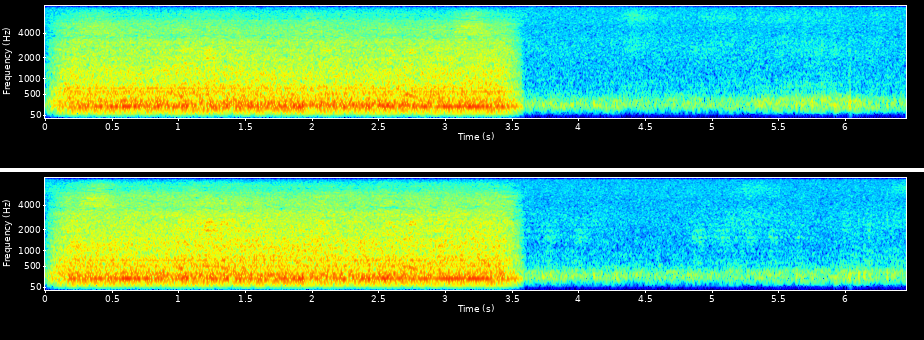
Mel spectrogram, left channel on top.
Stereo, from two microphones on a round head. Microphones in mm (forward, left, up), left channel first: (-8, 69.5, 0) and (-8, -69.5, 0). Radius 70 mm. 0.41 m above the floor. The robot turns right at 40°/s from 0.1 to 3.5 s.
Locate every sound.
Only background noise.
